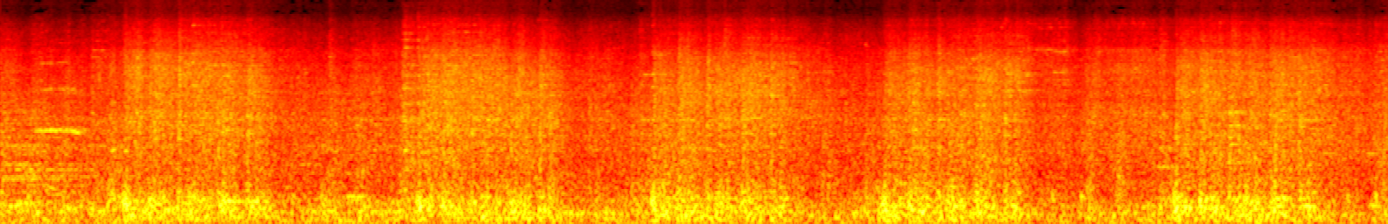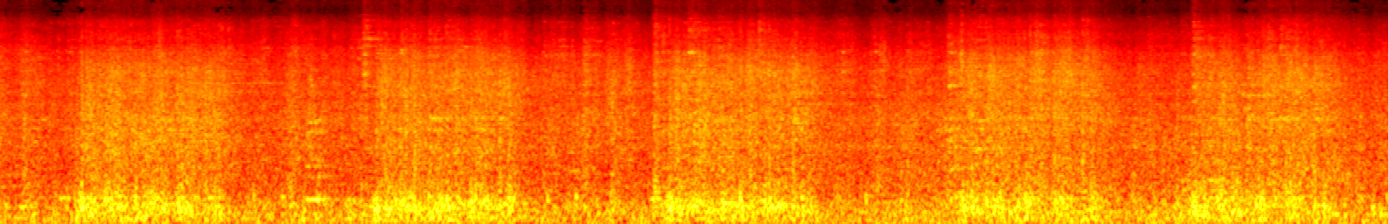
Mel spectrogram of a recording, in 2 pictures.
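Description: Freight train of covered hopper cars rolling past close by, the wheels clattering on the rails. The clatter swells and fades about once a second.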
